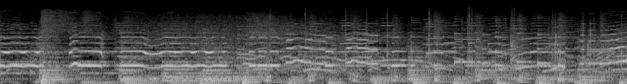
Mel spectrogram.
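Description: Lively dance music: an ornamented, wavering melody line over a steady driving beat.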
